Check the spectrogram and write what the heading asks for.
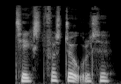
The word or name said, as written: tekstforståelse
